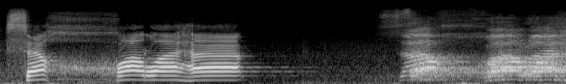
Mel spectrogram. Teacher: fakat ha'da ses kesilmiyor, ses akıyor.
